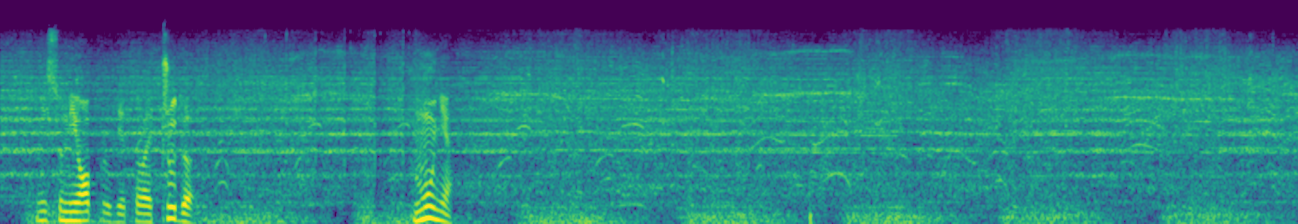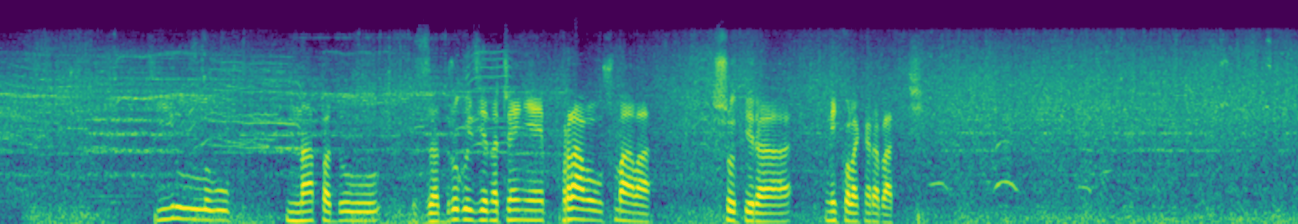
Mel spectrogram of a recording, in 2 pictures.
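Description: A large crowd cheers and chants in an echoing hall.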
